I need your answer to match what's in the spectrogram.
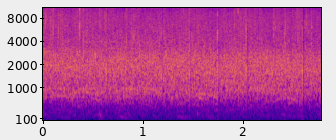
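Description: The audience of Oprah's show applauds steadily to welcome a guest, a dense wash of many hands clapping at an even, loud level for the whole stretch without a pause.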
